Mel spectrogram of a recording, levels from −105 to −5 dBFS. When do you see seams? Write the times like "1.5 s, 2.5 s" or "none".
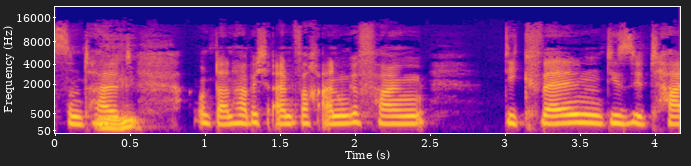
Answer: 0.9 s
